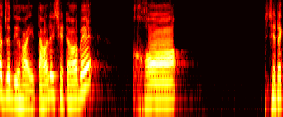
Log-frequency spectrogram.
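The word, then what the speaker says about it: خ: হ্যাঁ, ওকে, এই যে উপরে একটা নোক্তা যদি হয় তাহলে সেটা হবে খ। সেটা কি হবে? খ। গলার শেষ ভাগ থেকে খ অক্ষরটা উচ্চারণ হবে মোটা আওয়াজে একালিফ টেনে, ঠিক আছে?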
